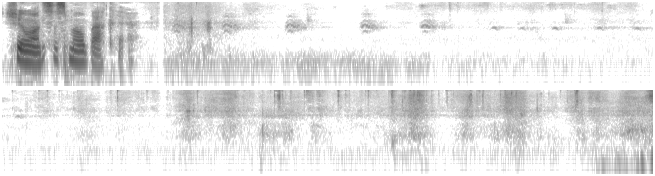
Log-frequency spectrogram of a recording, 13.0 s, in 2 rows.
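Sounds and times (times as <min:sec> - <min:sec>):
faint bird calls: 0:01.6 - 0:07.0
soft rustling: 0:04.2 - 0:13.0.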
